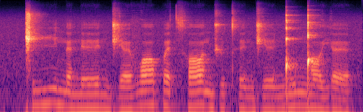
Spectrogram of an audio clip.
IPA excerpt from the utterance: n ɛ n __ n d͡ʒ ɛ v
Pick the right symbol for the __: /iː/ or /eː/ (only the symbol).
eː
